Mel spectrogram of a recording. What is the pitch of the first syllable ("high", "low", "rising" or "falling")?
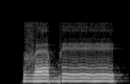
high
